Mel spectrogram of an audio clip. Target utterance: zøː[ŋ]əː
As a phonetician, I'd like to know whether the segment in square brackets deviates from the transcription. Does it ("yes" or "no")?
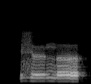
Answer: no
